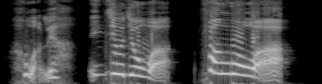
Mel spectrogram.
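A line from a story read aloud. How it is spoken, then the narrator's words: Wailing, grieving and frightened. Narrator (Chinese): 周元又悲又愤又害怕，他哇哇的哭着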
